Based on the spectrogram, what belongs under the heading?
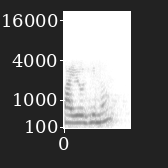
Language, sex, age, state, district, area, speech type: Sanskrit, female, 18-30, Kerala, Thrissur, urban, conversation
